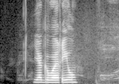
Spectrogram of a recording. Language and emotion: Russian, neutral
